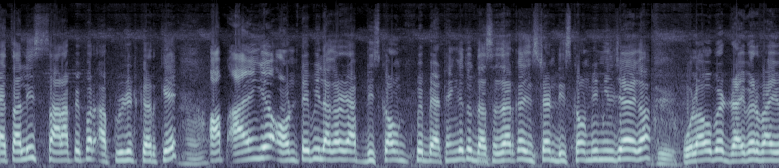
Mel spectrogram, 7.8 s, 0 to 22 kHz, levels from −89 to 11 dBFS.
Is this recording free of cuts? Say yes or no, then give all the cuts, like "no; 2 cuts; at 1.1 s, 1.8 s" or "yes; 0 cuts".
yes; 0 cuts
